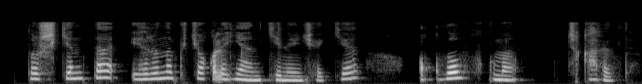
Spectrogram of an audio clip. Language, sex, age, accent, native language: Uzbek, female, 25-34, Toshkent shahri, Uzbek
